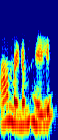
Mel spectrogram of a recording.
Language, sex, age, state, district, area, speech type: Kannada, female, 30-45, Karnataka, Hassan, rural, conversation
